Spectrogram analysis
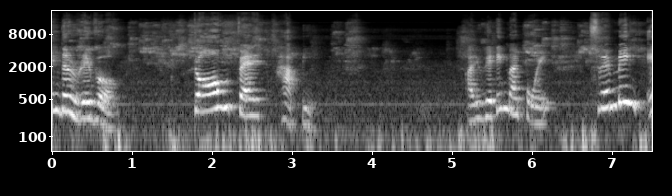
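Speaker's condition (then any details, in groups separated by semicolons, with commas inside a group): No condition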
